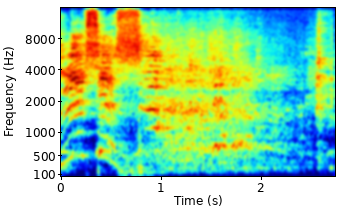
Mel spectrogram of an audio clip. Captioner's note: audience laughing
